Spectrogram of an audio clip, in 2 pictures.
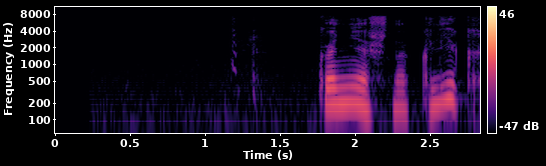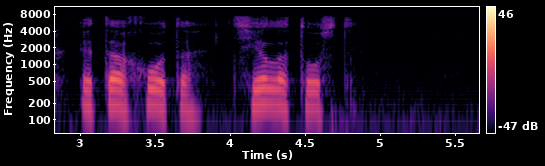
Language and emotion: Russian, neutral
